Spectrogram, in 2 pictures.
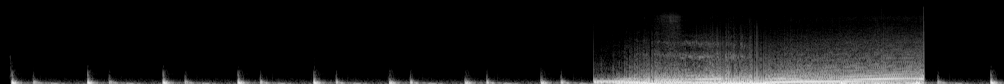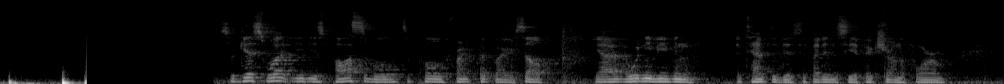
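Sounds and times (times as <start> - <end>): deep double thumps: 0.1 - 10.9
engine accelerating hard: 6.0 - 9.3.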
